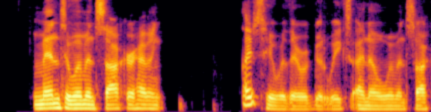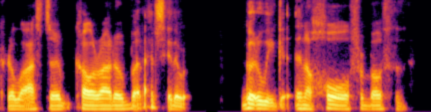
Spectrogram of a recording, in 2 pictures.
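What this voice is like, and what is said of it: Rough, strained sore-throat voice. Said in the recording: “I apologize for my voice. I mean, I kind of have a sore throat.”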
